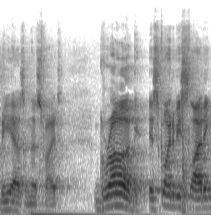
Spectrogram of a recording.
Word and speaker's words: Grug: Grug rhymes with slug.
